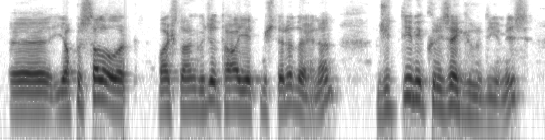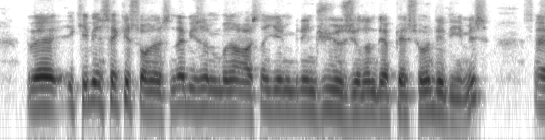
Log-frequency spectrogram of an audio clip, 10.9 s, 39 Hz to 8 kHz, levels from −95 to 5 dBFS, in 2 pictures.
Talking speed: 110 wpm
